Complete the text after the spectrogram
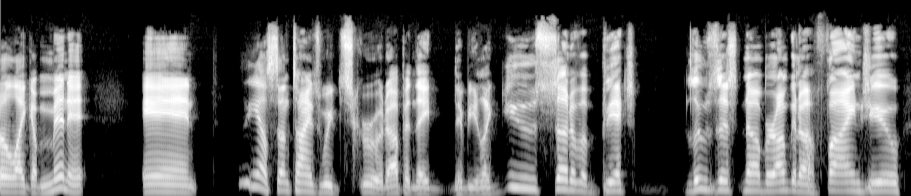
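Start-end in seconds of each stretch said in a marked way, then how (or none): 5.1-9.0 higher-pitched, mildly irate victim; mock angry threat. Prank victim threatens the caller, mock angry. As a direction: imitate a fed-up prank victim.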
